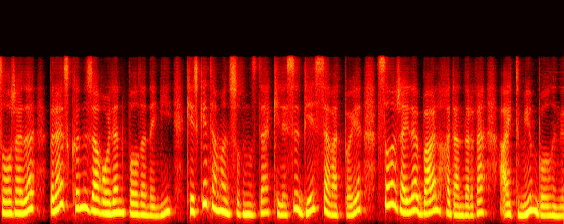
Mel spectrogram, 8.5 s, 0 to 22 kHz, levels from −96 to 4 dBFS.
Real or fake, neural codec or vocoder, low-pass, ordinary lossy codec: fake; codec, 16 kHz, 0.3 kbps, FocalCodec; none; none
